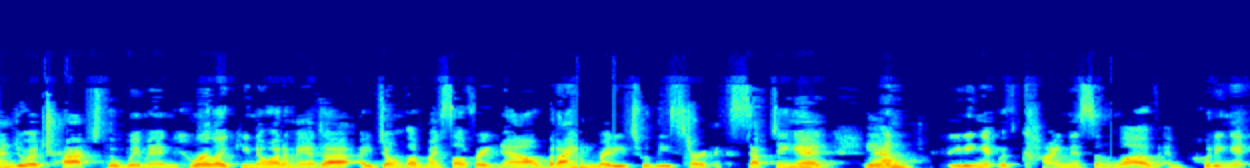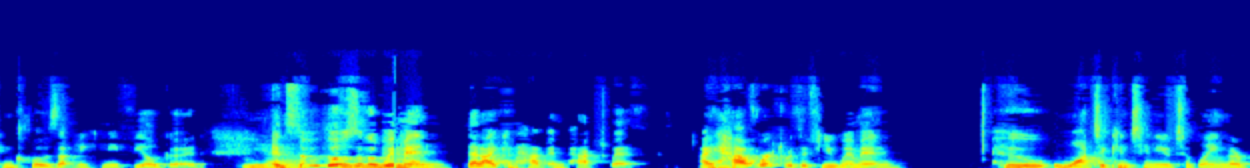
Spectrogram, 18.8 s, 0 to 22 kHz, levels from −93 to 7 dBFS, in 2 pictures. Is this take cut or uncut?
uncut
